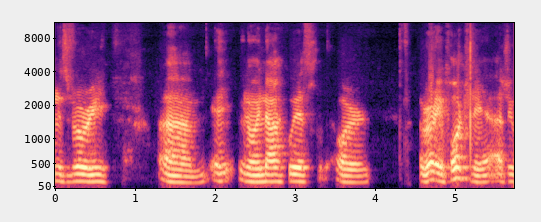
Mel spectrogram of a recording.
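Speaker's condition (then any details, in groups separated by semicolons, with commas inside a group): Spastic quadriplegia cerebral palsy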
